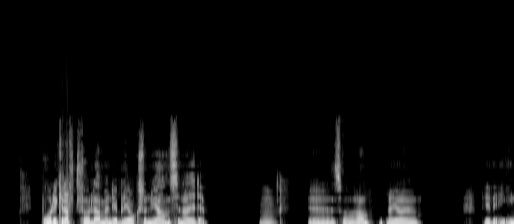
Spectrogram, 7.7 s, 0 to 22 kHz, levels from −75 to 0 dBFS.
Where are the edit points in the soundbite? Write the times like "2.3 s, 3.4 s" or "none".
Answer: none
